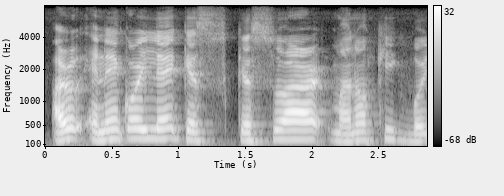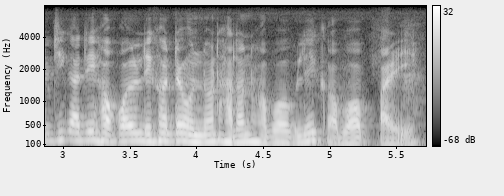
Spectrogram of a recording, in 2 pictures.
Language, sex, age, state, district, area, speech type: Assamese, male, 30-45, Assam, Majuli, urban, spontaneous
